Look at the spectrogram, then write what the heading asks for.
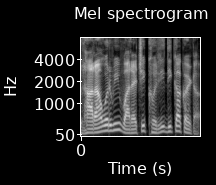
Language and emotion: Goan Konkani, neutral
